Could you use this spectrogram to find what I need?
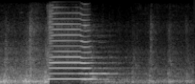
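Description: A locomotive horn sounds briefly.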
